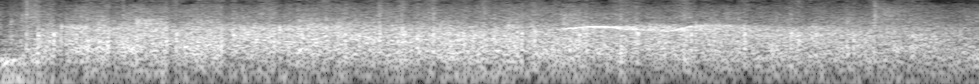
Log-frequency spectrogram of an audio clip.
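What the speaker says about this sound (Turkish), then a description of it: "Burada bir daha kocaman bir alkış istiyorum." Sustained applause from an audience at a sports club event in Bursa, honouring the technical team, loud and even throughout with no pauses, the dense clapping filling the whole stretch.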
